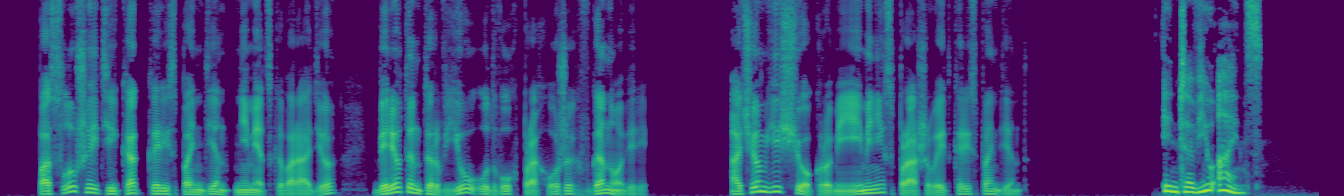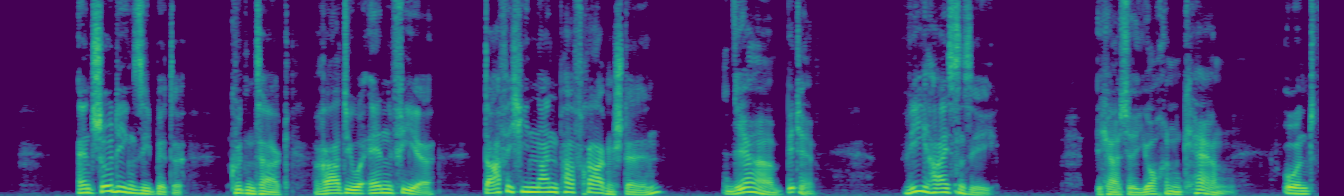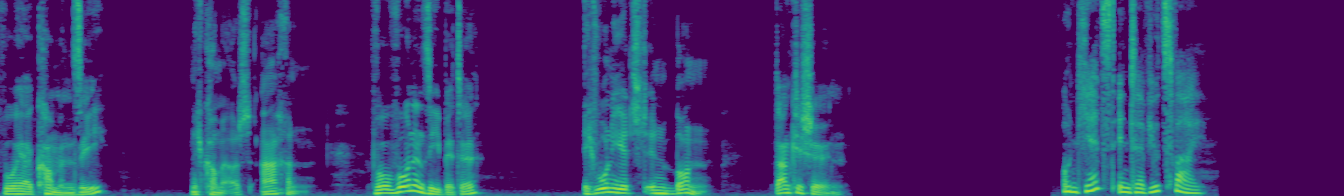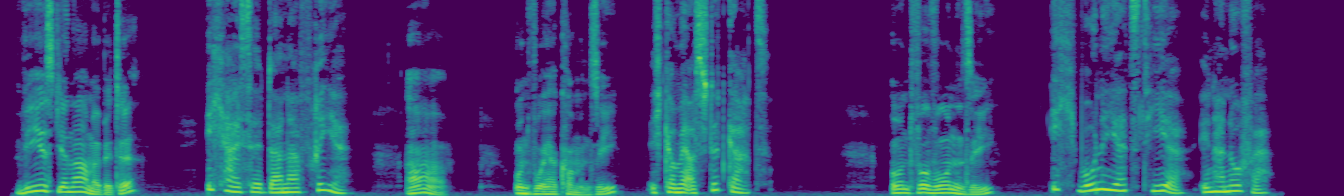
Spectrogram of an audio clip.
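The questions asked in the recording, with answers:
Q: О чем еще, кроме имени, спрашивает корреспондент?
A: Откуда человек родом и где он живёт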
